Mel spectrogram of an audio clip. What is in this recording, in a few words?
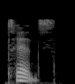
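"tints", British English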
